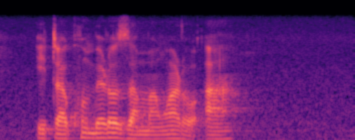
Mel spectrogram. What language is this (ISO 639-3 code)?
ven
